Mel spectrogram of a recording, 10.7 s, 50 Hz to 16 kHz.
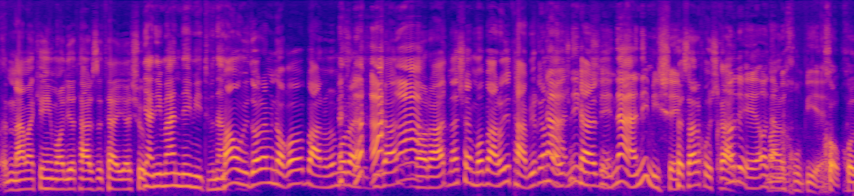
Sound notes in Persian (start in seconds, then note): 4.2 خنده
